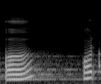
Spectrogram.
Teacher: जो श्वास नली में है कंठ, वहाँ से हम अ और आ का उच्चारण करते हैं, इसलिए ये कंठ्य स्वर कहलाते हैं।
